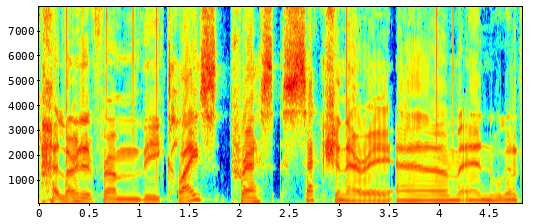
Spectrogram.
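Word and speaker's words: Cleis Press: Kleiss Press, we're based in Jersey City, so right next to New York. Thank you for correcting my pronunciation. Kleiss Press, okay.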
